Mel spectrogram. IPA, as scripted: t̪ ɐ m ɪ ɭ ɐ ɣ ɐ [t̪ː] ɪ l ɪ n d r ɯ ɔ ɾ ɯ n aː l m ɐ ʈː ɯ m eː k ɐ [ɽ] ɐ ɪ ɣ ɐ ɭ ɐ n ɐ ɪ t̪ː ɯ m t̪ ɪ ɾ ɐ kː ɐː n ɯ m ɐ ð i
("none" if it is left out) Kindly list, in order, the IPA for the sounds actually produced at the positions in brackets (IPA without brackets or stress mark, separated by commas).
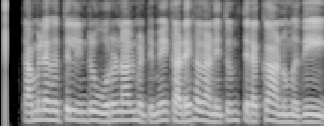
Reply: t̪ː, ɽ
